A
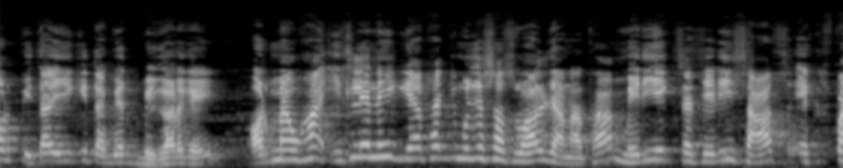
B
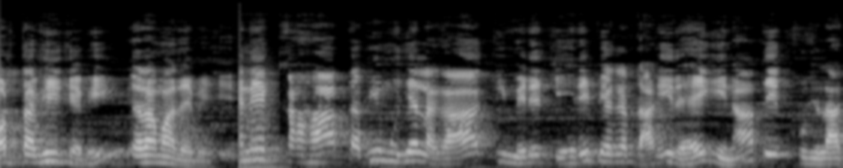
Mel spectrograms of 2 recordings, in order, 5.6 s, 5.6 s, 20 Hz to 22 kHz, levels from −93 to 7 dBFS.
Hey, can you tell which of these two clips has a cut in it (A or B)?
B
